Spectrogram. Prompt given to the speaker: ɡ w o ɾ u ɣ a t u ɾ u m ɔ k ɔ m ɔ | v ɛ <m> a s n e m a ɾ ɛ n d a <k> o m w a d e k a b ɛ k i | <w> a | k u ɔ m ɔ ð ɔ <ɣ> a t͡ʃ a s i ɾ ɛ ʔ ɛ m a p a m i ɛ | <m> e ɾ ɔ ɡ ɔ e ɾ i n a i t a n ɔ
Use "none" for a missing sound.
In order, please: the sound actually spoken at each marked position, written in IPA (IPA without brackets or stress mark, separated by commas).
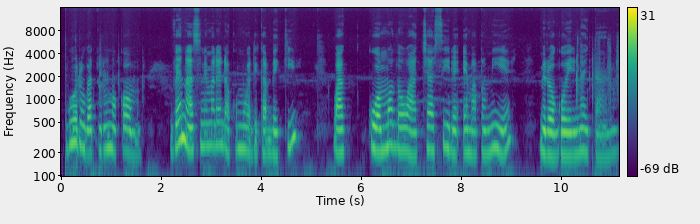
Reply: n, k, w, w, m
